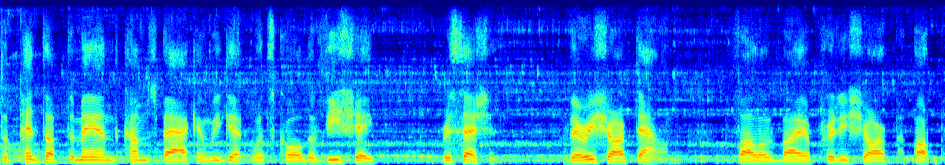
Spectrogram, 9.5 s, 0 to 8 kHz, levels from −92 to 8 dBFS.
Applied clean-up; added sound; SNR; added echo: none; Liquid; 17 dB; none.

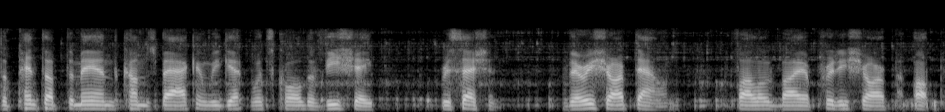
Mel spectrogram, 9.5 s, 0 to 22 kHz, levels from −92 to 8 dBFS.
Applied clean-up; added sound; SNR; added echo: neural mask model RNNoise.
